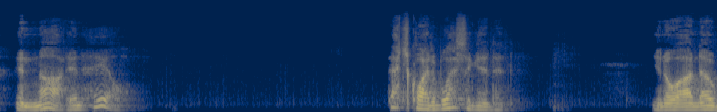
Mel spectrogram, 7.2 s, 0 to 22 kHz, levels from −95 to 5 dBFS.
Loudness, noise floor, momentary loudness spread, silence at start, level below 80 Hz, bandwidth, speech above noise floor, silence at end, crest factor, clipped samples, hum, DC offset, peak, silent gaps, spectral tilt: -30 LUFS; -83 dBFS; 13 LU; 0.15 s; -68 dBFS; 12 kHz; 55 dB; 0 s; 22 dB; under 0.1%; none; under 0.1%; -10 dBFS; none; -7 dB/octave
